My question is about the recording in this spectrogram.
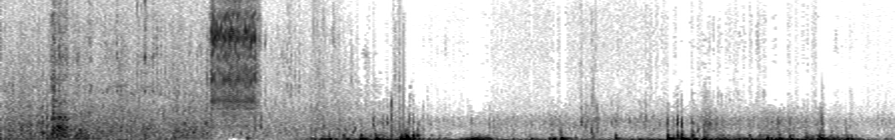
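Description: A steady low hum from the boat's outboard motor for about two seconds. After a short break, water sloshing and splashing in irregular low surges with small knocks, close against a camera mounted on a landing net as the net is dipped into the lake and a kokanee is netted.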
